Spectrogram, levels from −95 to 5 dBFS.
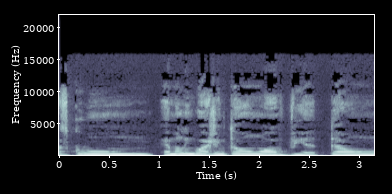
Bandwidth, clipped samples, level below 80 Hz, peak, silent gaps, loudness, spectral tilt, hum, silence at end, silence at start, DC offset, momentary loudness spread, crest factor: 15 kHz; under 0.1%; -56 dBFS; 0 dBFS; none; -12 LUFS; -5 dB/octave; none; 0 s; 0 s; under 0.1%; 5 LU; 10 dB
